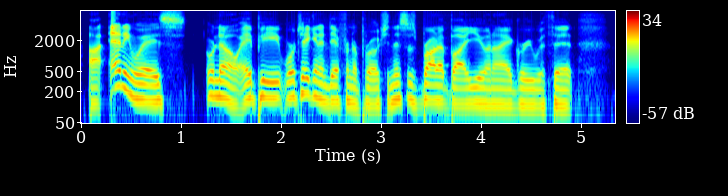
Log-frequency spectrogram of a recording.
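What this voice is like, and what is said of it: Slightly hoarse voice, coughing. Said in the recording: “why my voice is a little hoarse, slash I'm coughing a lot.”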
